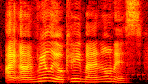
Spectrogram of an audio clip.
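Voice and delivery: put-on cheerful kid brushing off worry; boy insisting he's fine, only lightly voiced; lightly voiced young boy.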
